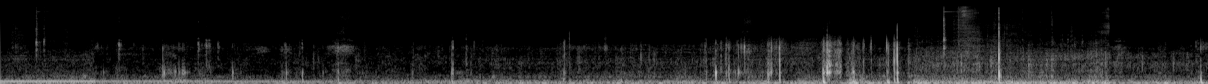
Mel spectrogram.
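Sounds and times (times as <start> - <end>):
engine and road drone: 0.0 - 12.0
light clicks and rattles: 0.2 - 11.0.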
